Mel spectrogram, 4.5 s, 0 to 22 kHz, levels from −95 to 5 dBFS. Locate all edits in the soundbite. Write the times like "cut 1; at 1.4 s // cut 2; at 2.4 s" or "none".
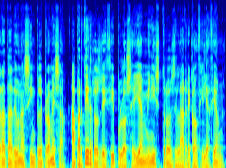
cut 1; at 1.4 s // cut 2; at 1.8 s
